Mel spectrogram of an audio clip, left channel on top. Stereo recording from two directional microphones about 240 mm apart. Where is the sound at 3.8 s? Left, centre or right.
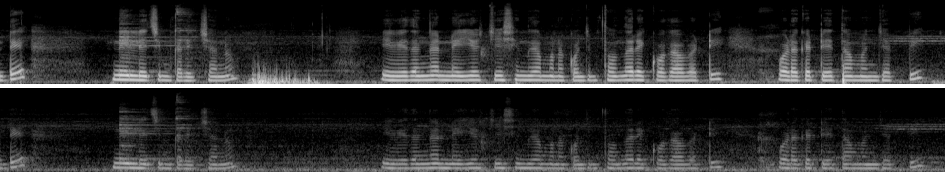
Left.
